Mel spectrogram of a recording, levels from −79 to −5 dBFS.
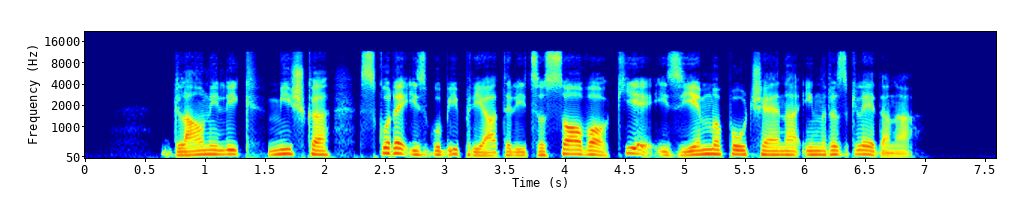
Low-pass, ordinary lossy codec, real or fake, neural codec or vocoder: none; none; fake; codec, 24 kHz, 0.5 kbps, DualCodec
